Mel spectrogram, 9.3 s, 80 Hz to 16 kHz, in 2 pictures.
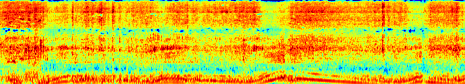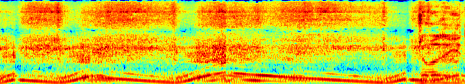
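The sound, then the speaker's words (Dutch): A 620 hp Ferrari V8 engine revs hard, its pitch sweeping up and dropping back again and again in a series of quick throttle blips with a steady rumble underneath. “Ik vind het wel echt ontzettend mooi, Ferrari. V8, 620 pk.”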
